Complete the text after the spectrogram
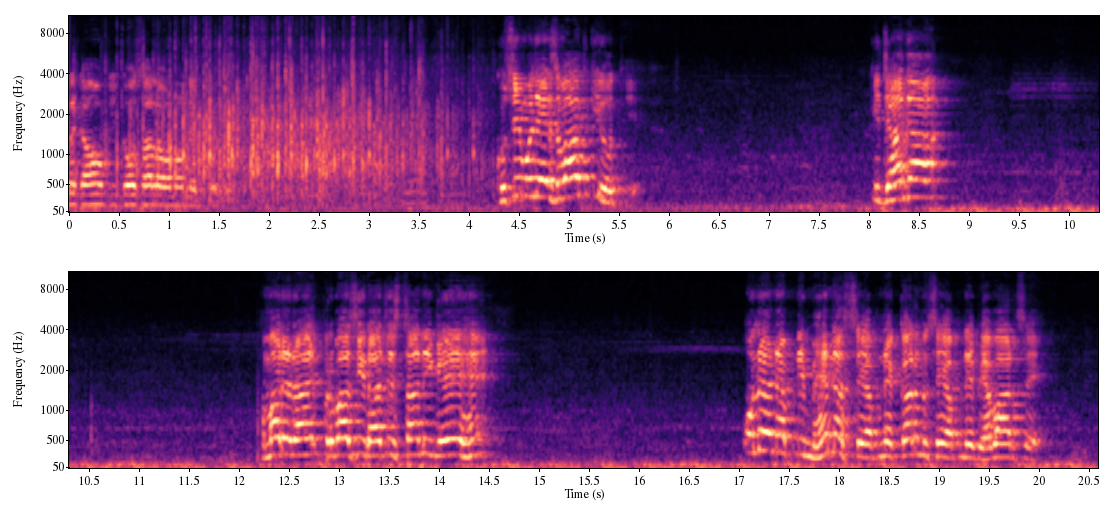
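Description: A man speaks loudly and emphatically through a microphone in short bursts with pauses.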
